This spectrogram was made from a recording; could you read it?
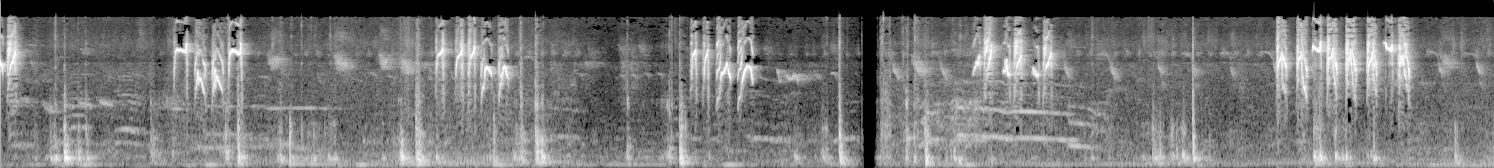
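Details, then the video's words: Cinereous tit song for tutoring songbirds: five or six short bursts of rapid, high, piercing notes separated by pauses, mixed with clattering knocks and a low background drone. "Masteran gelatik batu"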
